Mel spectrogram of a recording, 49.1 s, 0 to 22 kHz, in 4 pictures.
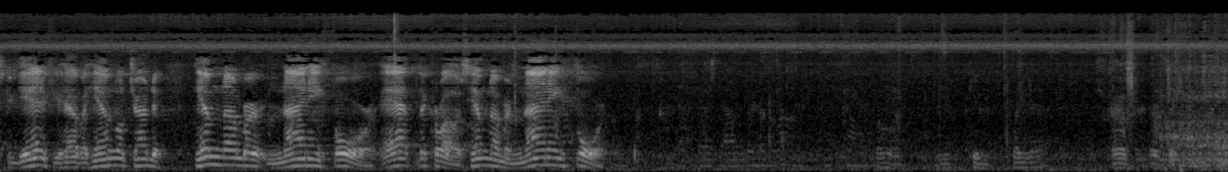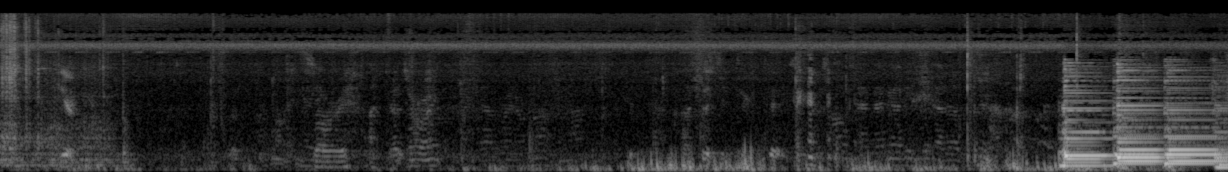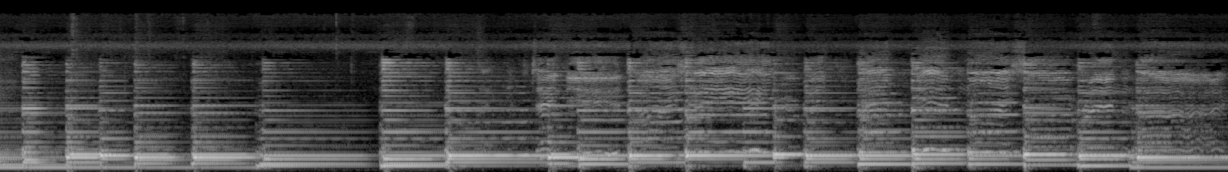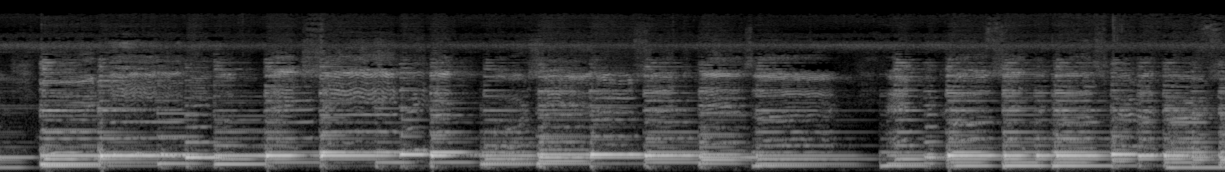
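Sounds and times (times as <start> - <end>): electric keyboard playing hymn: 22.9 - 49.0.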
